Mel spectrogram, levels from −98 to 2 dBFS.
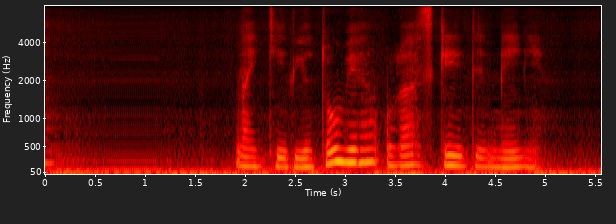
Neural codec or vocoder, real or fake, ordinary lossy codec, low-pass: codec, 16 kHz, about 1 kbps, DyCAST, with the encoder's durations; fake; none; none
